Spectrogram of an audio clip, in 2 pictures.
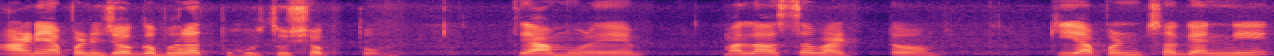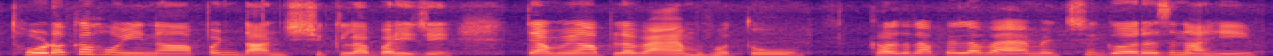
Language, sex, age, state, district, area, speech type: Marathi, female, 18-30, Maharashtra, Palghar, rural, spontaneous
